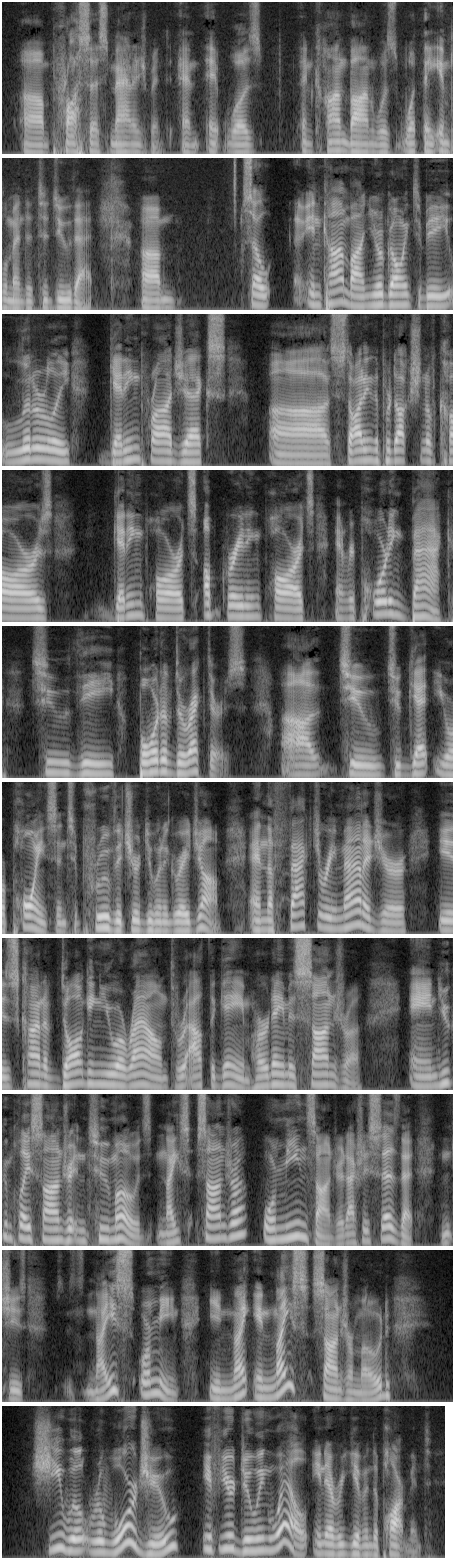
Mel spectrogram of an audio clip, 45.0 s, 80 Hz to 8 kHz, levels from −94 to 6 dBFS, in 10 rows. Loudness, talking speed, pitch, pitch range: -20 LUFS, 155 wpm, 140 Hz, 120-165 Hz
